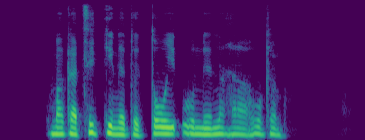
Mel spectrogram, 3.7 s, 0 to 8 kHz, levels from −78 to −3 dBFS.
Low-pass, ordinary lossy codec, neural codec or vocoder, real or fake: 7.2 kHz; Opus, 64 kbps; codec, 16 kHz, 1 kbps, FunCodec, trained on Chinese and English, 50 frames a second; fake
